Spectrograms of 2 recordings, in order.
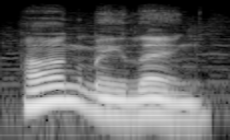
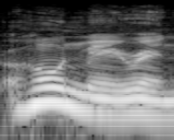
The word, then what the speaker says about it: Hong Meiling: Meet Hong Meiling. Or Houng Meiren if you're using the Japanese pronunciation.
